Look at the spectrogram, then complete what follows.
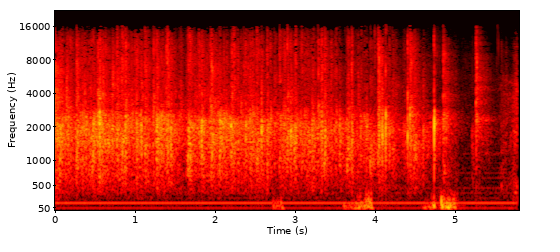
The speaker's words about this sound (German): Ganz herzlichen Dank euch beiden. Gebt ihnen doch nochmal einen Applaus. Vielen Dank euch.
